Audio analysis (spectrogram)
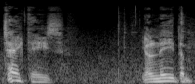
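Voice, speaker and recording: A man's voice: medium pitch, slow pace, lightly acted. A man playing a practical assassin who takes charge of shipmates urgently in a game. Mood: urgent, commanding. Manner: urgent, commanding. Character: practical, commanding assassin peacemaker among shipmates.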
